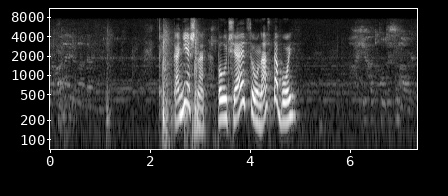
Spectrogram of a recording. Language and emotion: Russian, positive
